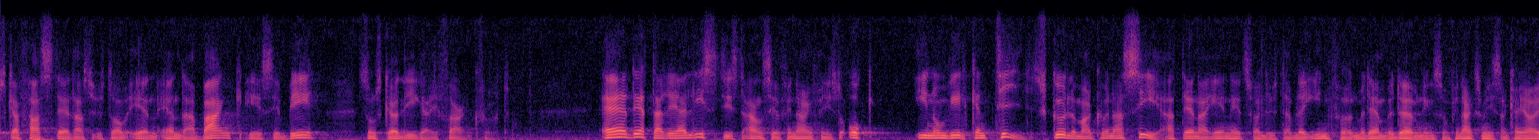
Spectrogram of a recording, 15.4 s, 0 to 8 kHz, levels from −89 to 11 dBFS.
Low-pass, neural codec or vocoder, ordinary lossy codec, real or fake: 7.2 kHz; none; Opus, 32 kbps; real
